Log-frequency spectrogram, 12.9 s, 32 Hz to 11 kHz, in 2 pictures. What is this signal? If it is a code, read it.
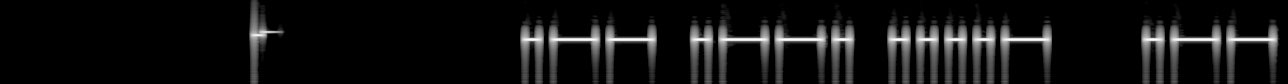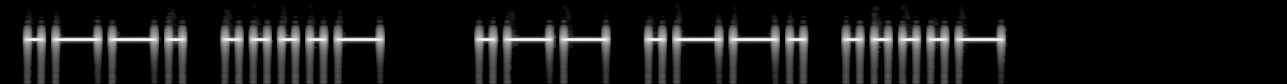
Morse code, heard as a keyed tone, about 17 wpm, 700 Hz. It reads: WP4 WP4 WP4
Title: Callsign Prefixes for Top 25 DXCC - Repeated 3x - 17wpm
